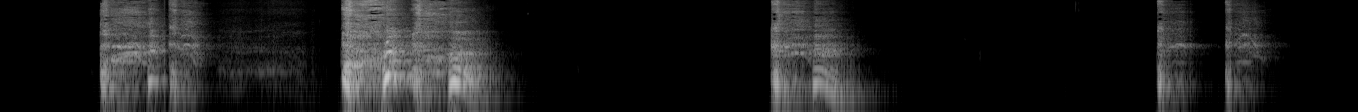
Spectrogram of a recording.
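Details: Sound effect, acted by an adult: swallowing, throat clearing and coughing in four short bursts, as if choking on a swallow.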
